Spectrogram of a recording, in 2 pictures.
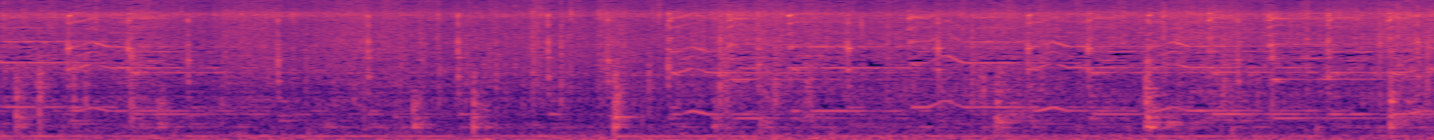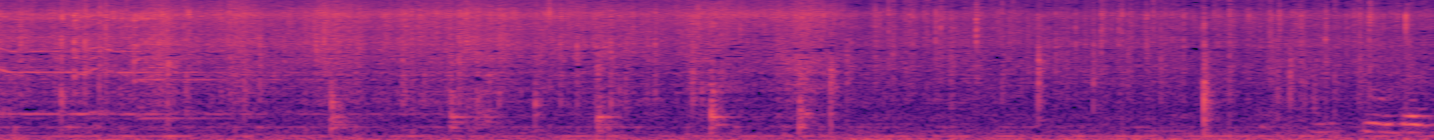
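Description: Rice with mushrooms frying in oil in a nonstick pan, sizzling while a wooden spatula stirs and tosses it, with frequent short taps and scrapes of the spatula on the pan. It gets a little quieter in the last few seconds.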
